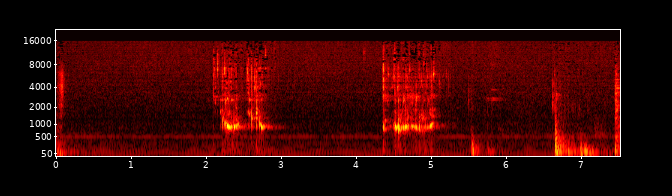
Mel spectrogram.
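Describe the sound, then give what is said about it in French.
Water being poured into a glass from a carafe comes in three short splashing bursts separated by quiet, with a faint click between the second and third. “Il remplit le verre d'eau.”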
